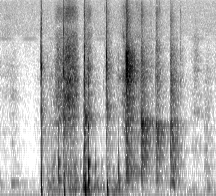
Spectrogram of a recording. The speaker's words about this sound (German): Jetzt bräuchten wir eigentlich wieder den Soundeffekt mit dem Applaus.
